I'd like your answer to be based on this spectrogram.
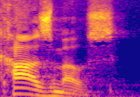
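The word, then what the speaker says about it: kosmos: The word world in this verse in the Greek is pronounced cosmos.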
